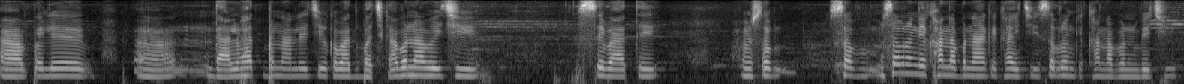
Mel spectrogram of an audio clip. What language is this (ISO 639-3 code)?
mai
